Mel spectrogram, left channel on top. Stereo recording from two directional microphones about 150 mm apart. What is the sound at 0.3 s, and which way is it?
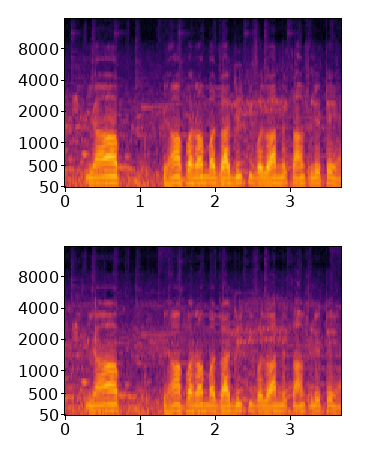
Speech, 85° left.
